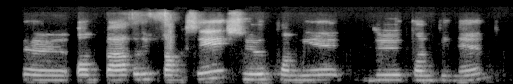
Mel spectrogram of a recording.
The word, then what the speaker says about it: parle: Et parle, recuerda no prononcer la última letra.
